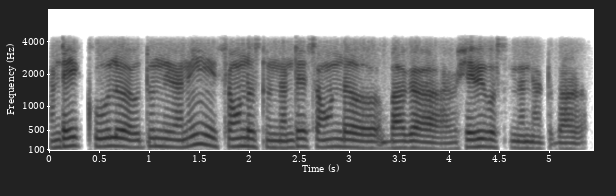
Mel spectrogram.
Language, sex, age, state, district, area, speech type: Telugu, male, 18-30, Telangana, Yadadri Bhuvanagiri, urban, conversation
